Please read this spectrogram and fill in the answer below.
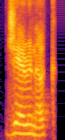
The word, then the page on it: gerenuk: Indian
